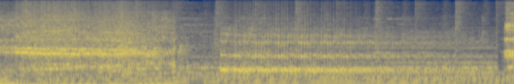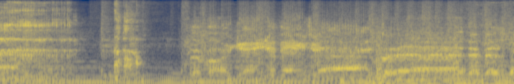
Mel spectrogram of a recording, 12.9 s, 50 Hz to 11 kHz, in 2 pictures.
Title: 45 Segundos de Eructos 3 / 45 Second of Burps 3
